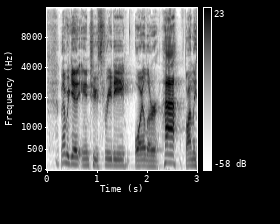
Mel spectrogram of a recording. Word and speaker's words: Euler: got polar coordinates then we get into 3d euler ha finally said it right you people angles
